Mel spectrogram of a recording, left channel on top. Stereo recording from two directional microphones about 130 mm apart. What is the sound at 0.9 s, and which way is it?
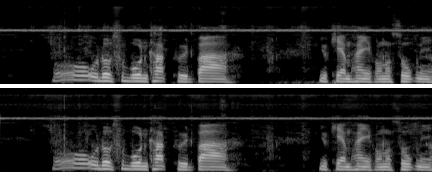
Speech, 20° left (ahead or behind).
